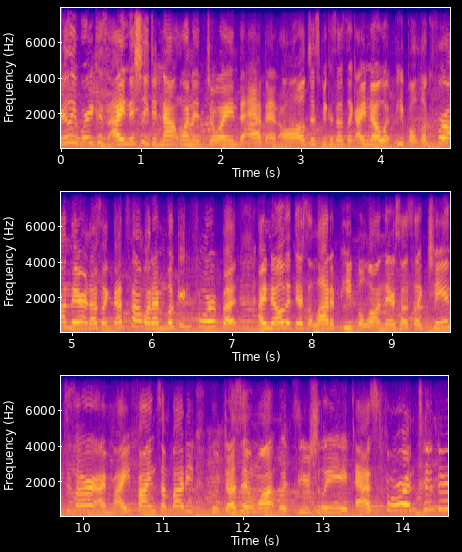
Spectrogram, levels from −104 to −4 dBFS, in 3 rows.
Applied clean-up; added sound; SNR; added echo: none; none; none; none.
